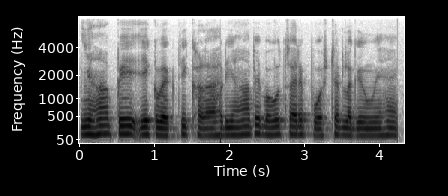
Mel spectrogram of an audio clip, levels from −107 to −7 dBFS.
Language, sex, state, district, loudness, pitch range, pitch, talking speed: Hindi, male, Jharkhand, Deoghar, -16 LUFS, 120-140 Hz, 130 Hz, 205 wpm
